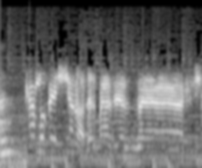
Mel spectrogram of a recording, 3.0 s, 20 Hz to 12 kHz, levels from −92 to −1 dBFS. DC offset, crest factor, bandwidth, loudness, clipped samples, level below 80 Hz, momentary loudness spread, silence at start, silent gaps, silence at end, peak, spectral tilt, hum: under 0.1%; 12 dB; 10.5 kHz; -10 LUFS; under 0.1%; -44 dBFS; 4 LU; 0 s; none; 0 s; 0 dBFS; -3.5 dB/octave; none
